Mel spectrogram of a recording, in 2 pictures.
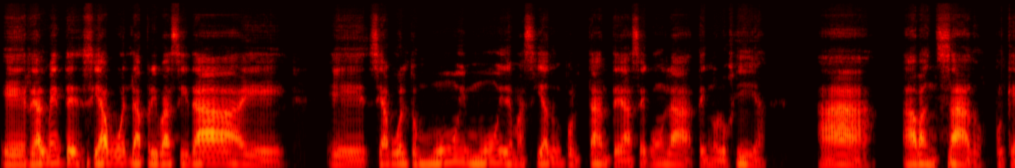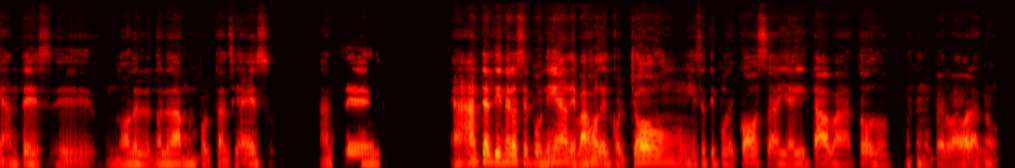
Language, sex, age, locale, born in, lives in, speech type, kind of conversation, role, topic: Spanish, male, 55-59, es-DO, Dominican Republic, United States, conversation, unstructured, none, ¿Cómo te sientes cuando alguien invade tu privacidad?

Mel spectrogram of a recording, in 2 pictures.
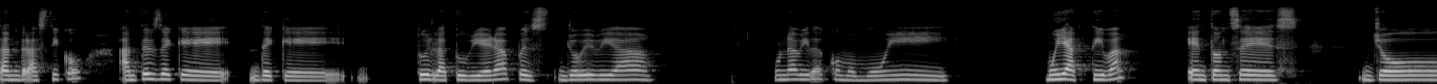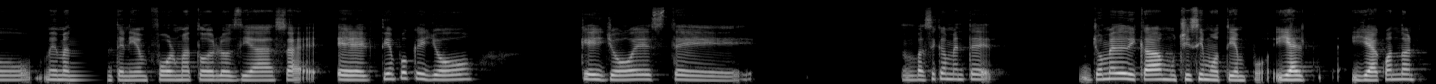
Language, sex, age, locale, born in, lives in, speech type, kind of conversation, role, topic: Spanish, female, 30-34, es-MX, Mexico, United States, conversation, podcast, guest, ¿Cómo manejas la presión social al tomar decisiones personales?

